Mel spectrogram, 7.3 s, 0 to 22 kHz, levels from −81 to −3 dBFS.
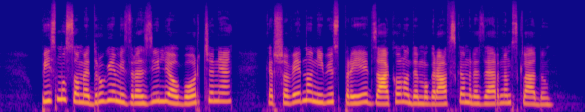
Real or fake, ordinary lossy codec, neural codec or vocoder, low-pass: fake; none; codec, 44.1 kHz, 7.8 kbps, Pupu-Codec; none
